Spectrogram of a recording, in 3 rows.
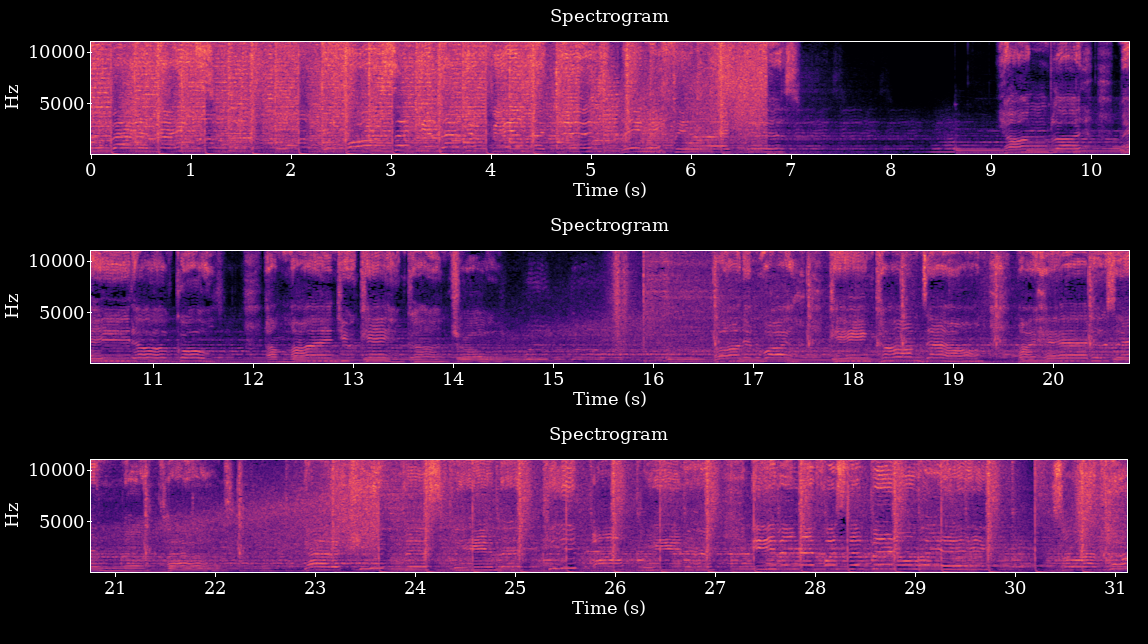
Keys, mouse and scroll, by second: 3.0 ctrl+z, 8.5 ctrl+z, 13.0 ctrl++, 16.2 ctrl+z, 16.6 ctrl+z, 17.0 right click, 17.7 ctrl+z, 18.3 ctrl+z, 19.0 ctrl+z, 19.2 ctrl+z, 21.5 ctrl+z, 22.5 ctrl+z, 22.7 ctrl+z, 22.9 right click, 23.3 ctrl+z, 24.0 ctrl+z, 25.5 ctrl+z, 26.0 ctrl+z, 26.1 right click, 26.3 ctrl+z, 27.3 ctrl+z, 27.5 ctrl+z, 30.7 ctrl+z.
